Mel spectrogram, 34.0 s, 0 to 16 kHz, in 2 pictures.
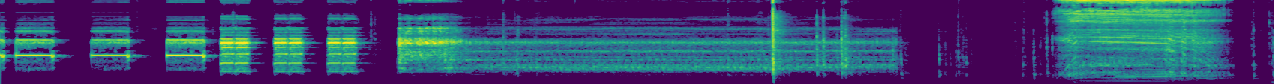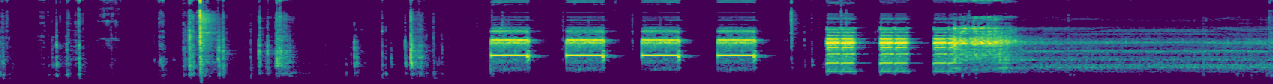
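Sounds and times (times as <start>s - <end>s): toy electronic beeps: 0.0s - 12.0s, 14.1s - 16.4s, 28.0s - 33.9s.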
